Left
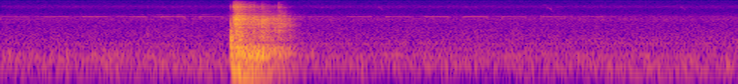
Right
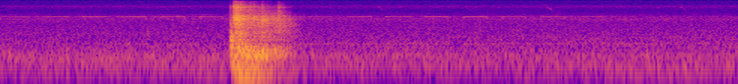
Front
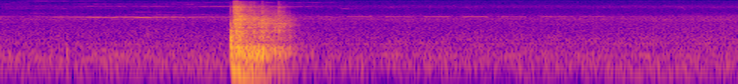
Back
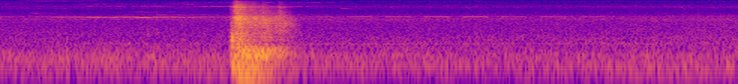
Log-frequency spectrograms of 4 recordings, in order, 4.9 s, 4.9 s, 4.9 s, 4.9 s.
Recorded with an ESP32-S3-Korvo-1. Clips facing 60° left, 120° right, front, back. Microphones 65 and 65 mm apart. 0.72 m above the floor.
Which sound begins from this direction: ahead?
A gunshot, at 1.5 s.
